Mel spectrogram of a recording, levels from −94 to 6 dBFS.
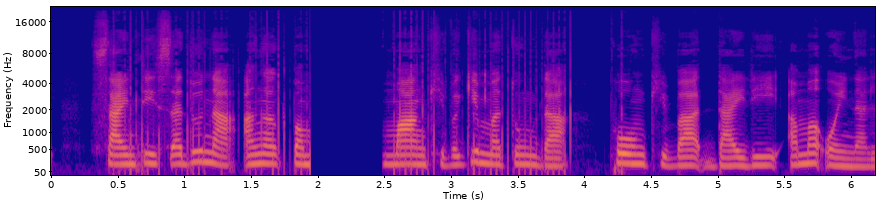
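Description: A steady robotic rattle runs through the speech from 0.00 to 4.30 s, pulsing at 23.4 Hz and present only while there is signal. This is buffer tearing: the writer filling a ring buffer and the hardware reading it have drifted until they meet inside every period. The rate fits a 2048-sample buffer, and in each pass a small sliver, around 2 percent, replays audio about a tenth of a second old, with hard joins on both sides.

At 1.94 s the speech drops out completely for 526 ms and comes back at 2.51 s, but not where it left off. It picks up roughly 0.7 s further on, so a stretch of the speech simply never appears. This is a stream reconnect: the connection broke, playback went silent, and the player reconnected and started a fresh decoder partway through the live stream. Throughout the gap, the tearing rattle stops along with the signal.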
